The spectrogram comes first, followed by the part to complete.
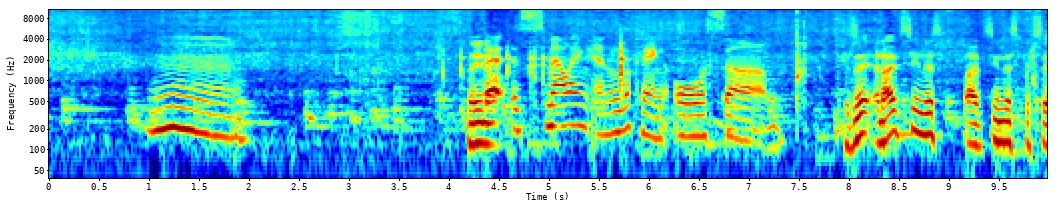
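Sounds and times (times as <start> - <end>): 
scramble sizzling in a pan: 0.0 - 9.9
voice-like hum: 1.0 - 2.0
speech: 4.2 - 9.9.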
